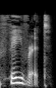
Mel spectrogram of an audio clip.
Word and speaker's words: favorite: and favorite, 3 syllables, becomes. Favorite, two syllables.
